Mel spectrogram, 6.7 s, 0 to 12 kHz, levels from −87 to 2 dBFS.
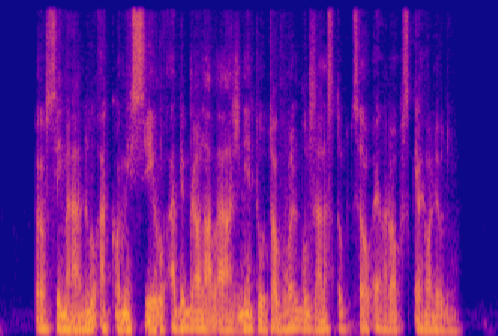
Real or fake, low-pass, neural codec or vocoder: fake; 10.8 kHz; codec, 24 kHz, 1.5 kbps, HILCodec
